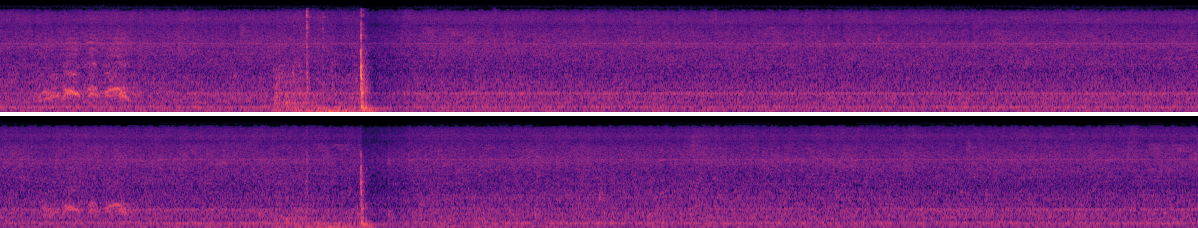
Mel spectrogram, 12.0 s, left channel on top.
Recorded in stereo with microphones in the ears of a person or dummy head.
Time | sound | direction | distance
0.3 | a shout | 75° left (ahead or behind) | ?
2.7 | a sliding door | 45° left (ahead or behind) | ?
